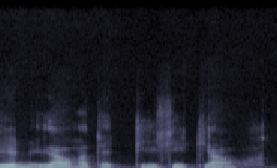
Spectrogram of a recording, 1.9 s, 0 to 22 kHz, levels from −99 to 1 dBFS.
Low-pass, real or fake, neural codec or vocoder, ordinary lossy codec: none; fake; codec, 44.1 kHz, 7.8 kbps, DAC; none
